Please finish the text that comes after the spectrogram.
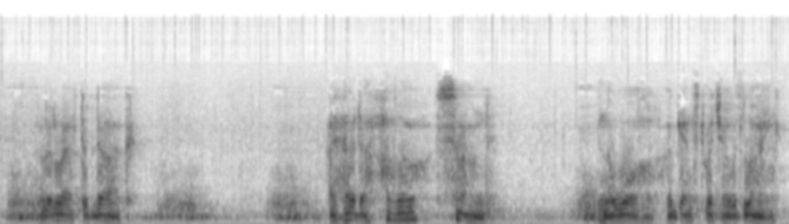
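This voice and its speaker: A man's voice: sits low, steady tone, slow pace, long pauses. An actor playing a young male prisoner who tells his own story in a 1938 radio drama, intense and dramatic. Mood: brooding. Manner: intense, dramatic first-person telling. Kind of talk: 1930s radio drama narration and acting. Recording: old 1930s radio recording, roomy with faint hiss.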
